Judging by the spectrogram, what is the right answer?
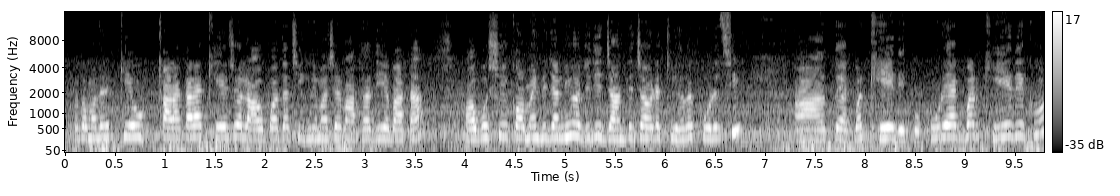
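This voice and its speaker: A woman's voice: sits high, steady tone, fast talker, background noise. A young woman, chatting to viewers at home in a casual vlog and scolding her child. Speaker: vlogger. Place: home, indoors.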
